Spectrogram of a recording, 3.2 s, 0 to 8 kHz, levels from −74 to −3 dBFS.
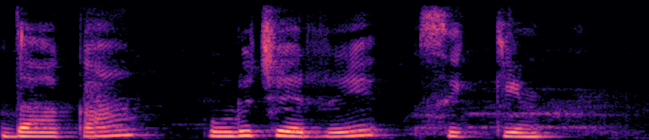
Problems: none marked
